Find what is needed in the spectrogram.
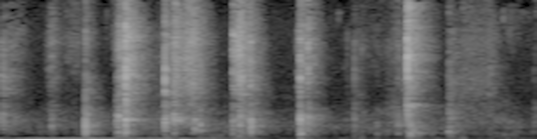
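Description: Faint handling and shuffling of a tarot deck, with a few light card clicks and snaps.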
